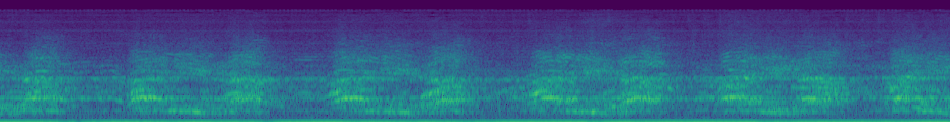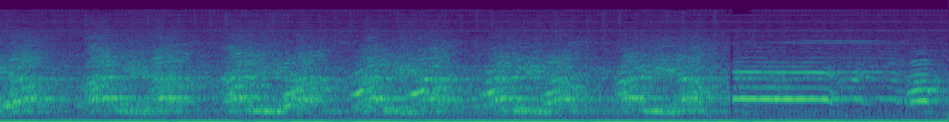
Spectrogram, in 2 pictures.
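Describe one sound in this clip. A large crowd of men chants rhythmically in unison outdoors.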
